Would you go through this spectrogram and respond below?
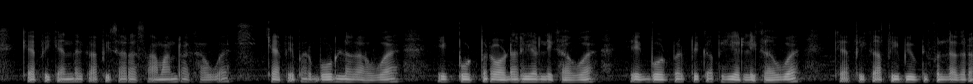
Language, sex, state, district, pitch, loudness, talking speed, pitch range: Hindi, male, Goa, North and South Goa, 115 Hz, -34 LUFS, 230 wpm, 115-120 Hz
